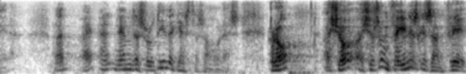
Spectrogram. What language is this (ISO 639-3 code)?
cat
